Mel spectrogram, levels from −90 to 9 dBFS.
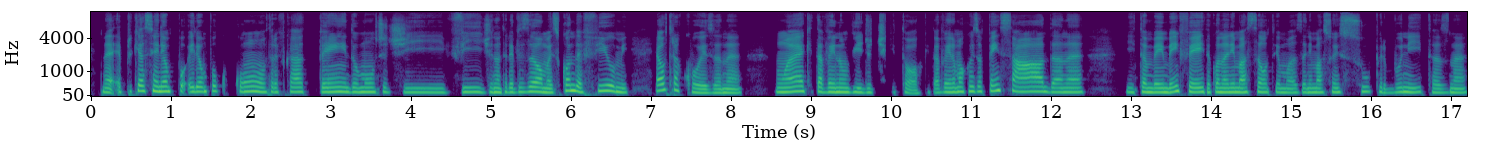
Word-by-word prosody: né 160 -2 0
Eh, 180 - -4
porque, 195 +4 -4
assim, 215 +1 +1
ele 195 -1 +6
é - - +6
um - - +4
po 195 - -6
ele 185 +2 +1
é - - +3
um - - +2
pouco 205 0 -6
contra 185 -2 +1
ficar 180 +1 -2 0.2
vendo 175 0 +2
um - - 0
monte 175 0 +1
de 165 -1 -4 0.2
vídeo 175 -1 -1
na 170 - +4
televisão, 175 +2 +1
mas 155 -1 +1
quando 230 -2 +4
é 175 - +3
filme 205 -5 +1 0.3
é 230 - +2
outra 250 -1 0
coisa, 145 -5 -2
né, 150 0 0 0.4
não 175 0 +3
é 200 +2 +3
que - - -22
está 185 - 0
vendo 175 +1 +4
um 170 - +4
vídeo 165 -2 -1
TikTok 145 -4 -8
está 155 -1 -6
vendo 170 +1 +1
uma 185 +1 +2
coisa 195 -1 0
pensada, 190 -6 +1
né. 170 0 0 0.5
E 165 -1 -4
também 165 -1 +3
bem 195 +6 +3
feita. 175 -3 +1
Quando 170 0 +3
animação 170 +1 +2
tem 170 0 -6
umas 155 0 -3
animações 165 +1 -1
super 190 -4 -6
bonitas, 165 -1 -2
né. 155 0 -2
175 Hz, 190 wpm, -22 LUFS, 165-185 Hz, 0.5 s, ele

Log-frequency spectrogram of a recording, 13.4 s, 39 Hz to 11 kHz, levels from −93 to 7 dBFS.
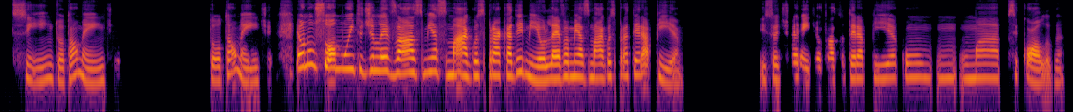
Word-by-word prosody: Sim, 200 -1 -8
totalmente. 190 -2 -5 1.2
Totalmente. 185 -3 -4 0.3
Eu 365 - +6
não 430 0 +1
sou 185 - +6
muito 350 -1 -1
de 300 +2 -2
levar 290 -3 +5
as 290 -1 +2
minhas 295 -2 -3
mágoas 255 -1 +4
para 255 -1 +3
a - - +8
academia. 250 -4 +2
Eu 195 - +6
levo 215 +3 +5
as 240 - +1
minhas 235 -1 +1
mágoas 220 +2 -1
para - - -3
a - - -6
terapia. 235 -7 -3 1.0
Isso 200 +1 -10
é 205 - -3
diferente. 205 -4 -4
Eu 190 - -4
faço 195 +3 -4
terapia 215 0 -2
com 225 0 -8
um 220 0 -10
uma 220 +1 -5
psicóloga. 175 -6 -2
225 Hz, 150 wpm, -22 LUFS, 205-255 Hz, 1.2 s, a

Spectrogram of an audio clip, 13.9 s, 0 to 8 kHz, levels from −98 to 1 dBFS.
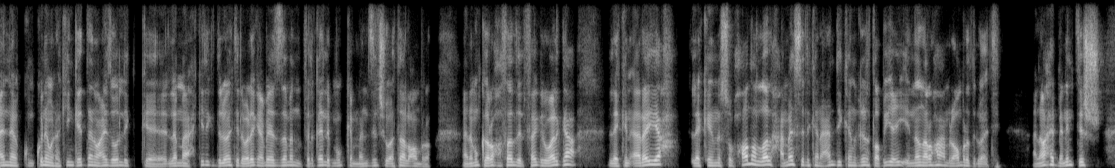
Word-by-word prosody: أنا 135 -1 +2
ك - - -10 0.2
كُنا 155 -1 0
مُنهكين 135 +4 -4
جدًا، 145 0 -1
وعايز 135 +2 +1
أقول 135 +1 0
لِك 130 - -6 0.5
لمّا 120 0 0
هاحكِي 165 - -6
لِك 160 -4 -8
دلوقتي 135 +2 0
لو 115 - 0
رجع 140 +1 +3
بيَّ 140 - +1
الزمن 140 -1 -2
في - - -17
الغالب 145 -3 -2
مُمكن 125 -2 -8
ما 105 0 -6
أنزِلش 130 +4 -3
وقتها 120 +4 0
العمرة. 110 -4 -3 0.4
أنا 105 +2 -1
مُمكن 145 - +1
أروح - - +3
أصلي 150 -3 +2
الفجر 130 +3 -2
وأرجع، 170 +5 +4 0.4
لكن 115 +1 -1
أريح، 170 +10 +4
لكن 130 +2 -1
سبحان 135 - +3
الله 175 -3 +6
الحماس 180 0 +2
اللي 140 -4 -4
كان 135 - -5
عندي 150 +1 -3
كان 140 -2 -5
غير 150 +4 -3
طبيعي 150 0 -2
إن 125 +3 -3
أنا 140 0 +3
أروح 150 +3 +4
أعمل 135 -7 0
عُمرة 135 +2 -1
دلوقتي، 110 -2 -8 0.4
أنا - - 0
واحد 165 -3 +2
ما 155 - -1
نمتش 150 -2 +2
140 Hz, 220 wpm, -23 LUFS, 125-150 Hz, 0.5 s, الله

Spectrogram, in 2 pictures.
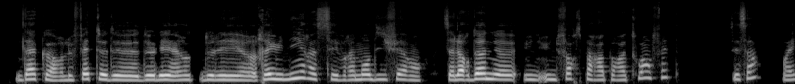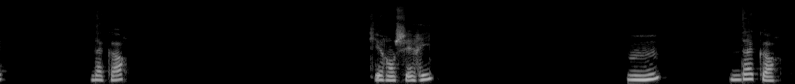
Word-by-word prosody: D'accord, 225 -3 +1
le 205 +1 -3
fait, 245 +5 +1
heu, 230 - +7
de 200 -2 +3
de 210 +3 +3
les 215 0 +7
r 210 +1 -1
de 215 +1 +1
les 205 -1 +3
réunir, 240 +9 +3
c'est 240 -2 -4
vraiment 215 +2 0
différent. 220 -3 -3 0.2
Ça 210 - -2
leur 220 -1 +5
donne, 255 +1 +6
heu, 220 -1 +2
une 220 -1 -4
une 225 -1 -3
force 255 +2 -5
par 235 -2 -3
rapport 210 0 -5
à 205 - -3
toi 290 +7 -4
en - - -1
fait? 325 +2 -11 0.5
C'est 230 - -4
ça? 285 +7 -4 0.3
Ouais. 210 +2 -5 0.9
D'accord. 205 +2 -8 2.4
Qui - - -6
renchérit. 195 +4 -6 1.9
Mmh 210 +1 -1
mh. - - -8 0.7
D'accord. 215 -4 -6
215 Hz, 135 wpm, -22 LUFS, 205-240 Hz, 2.4 s, heu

